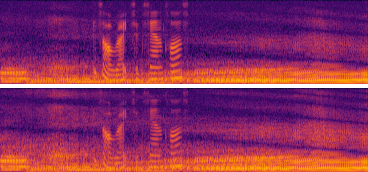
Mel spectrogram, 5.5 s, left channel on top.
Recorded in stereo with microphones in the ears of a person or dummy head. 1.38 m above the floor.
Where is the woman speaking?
20° left (ahead or behind).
